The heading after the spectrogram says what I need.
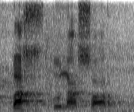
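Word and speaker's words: بختنصر: Kalau yang kafir Namrud sama Bukhtunasor. Ada yang bacanya Bakhtunasor. Bukhtunasor.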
